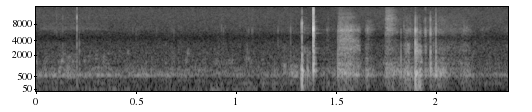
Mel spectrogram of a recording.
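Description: A faint steady hum, then a few sharp clicks and knocks from handling in the second half, the loudest two about half a second apart.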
